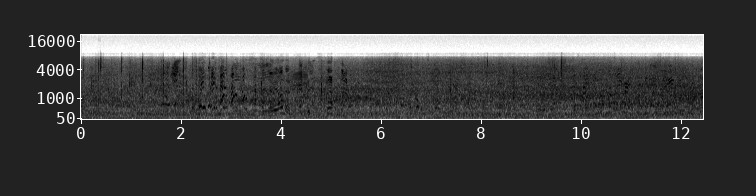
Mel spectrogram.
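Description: Traffic rumbles slowly past nearby.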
